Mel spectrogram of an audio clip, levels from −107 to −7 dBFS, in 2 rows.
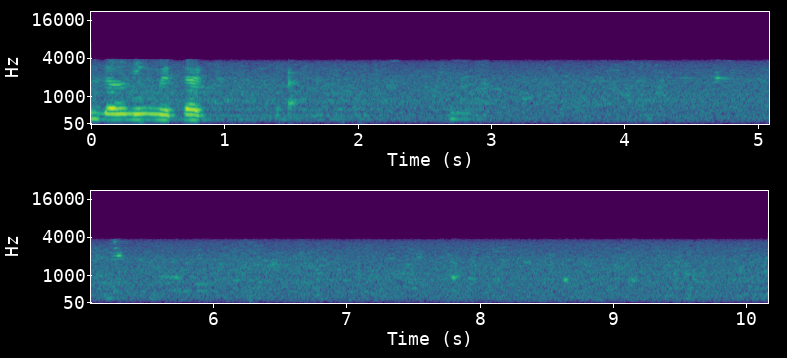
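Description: Packet loss with pitch repetition occurs at 6.28 to 6.30 s. A brief stretch of the speech stream, about 20 ms, which fits a single lost packet, never arrived. The receiver filled the hole by repeating the last pitch period it had, so the speech briefly sounds held and slightly buzzy rather than dropping out. The gap is too short for the fade to silence, and the speech resumes within that fraction of a second. The narrow telephone band of the G.711 line, roughly 150 Hz to 3.6 kHz, carries through unchanged.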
